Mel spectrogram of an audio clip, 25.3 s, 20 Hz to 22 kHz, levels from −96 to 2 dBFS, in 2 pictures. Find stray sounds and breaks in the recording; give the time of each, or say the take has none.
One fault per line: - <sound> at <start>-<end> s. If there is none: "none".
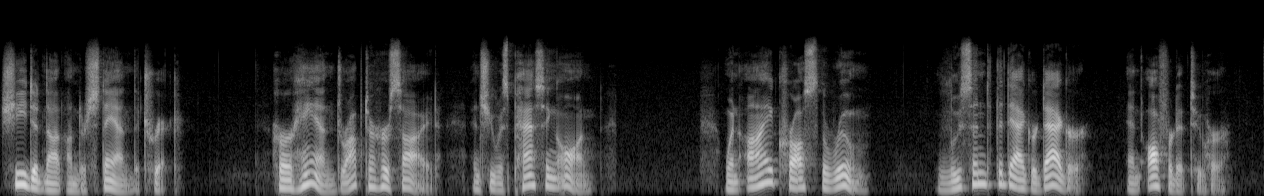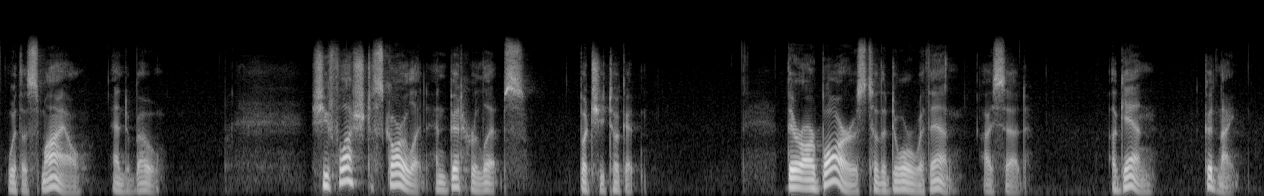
none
